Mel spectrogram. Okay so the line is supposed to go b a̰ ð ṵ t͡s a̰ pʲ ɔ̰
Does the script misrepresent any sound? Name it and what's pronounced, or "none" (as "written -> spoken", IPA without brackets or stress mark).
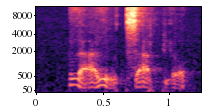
b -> ð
